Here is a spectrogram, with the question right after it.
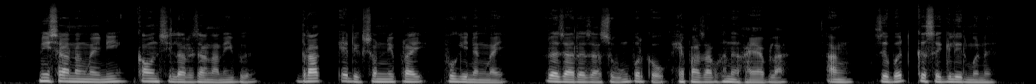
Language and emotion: Bodo, sad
